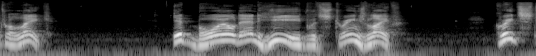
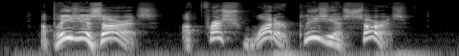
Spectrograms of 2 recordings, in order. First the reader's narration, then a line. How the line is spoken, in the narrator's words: cried Summerlee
